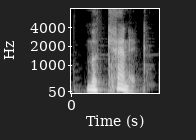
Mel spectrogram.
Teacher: the first syllable is weak and there's a silent H.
